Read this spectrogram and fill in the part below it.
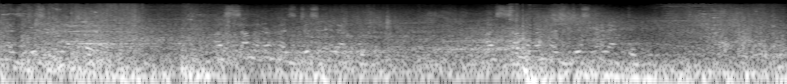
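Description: Video game spells crackle and blast in a busy fight.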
